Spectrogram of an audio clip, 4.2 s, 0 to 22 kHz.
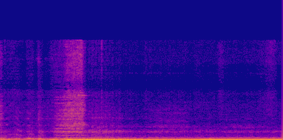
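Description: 2001 GMC Yukon's V8 cranked by the starter for about a second, then catching and starting right off with a sudden jump in level. It runs at a fast idle and settles into a steady idle about two and a half seconds in.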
